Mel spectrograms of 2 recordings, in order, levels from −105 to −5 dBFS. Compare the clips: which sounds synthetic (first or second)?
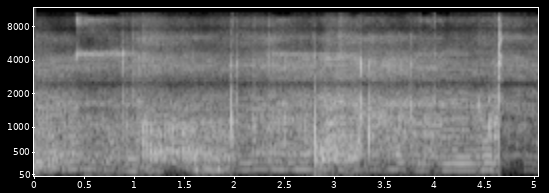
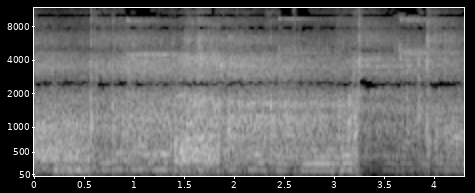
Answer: first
